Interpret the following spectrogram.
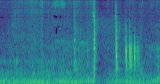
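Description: Rustling through tall grass, then a few sharp clicks and knocks a little past the middle as a small plastic rake and a hand dig dog chew toys out of the grass.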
